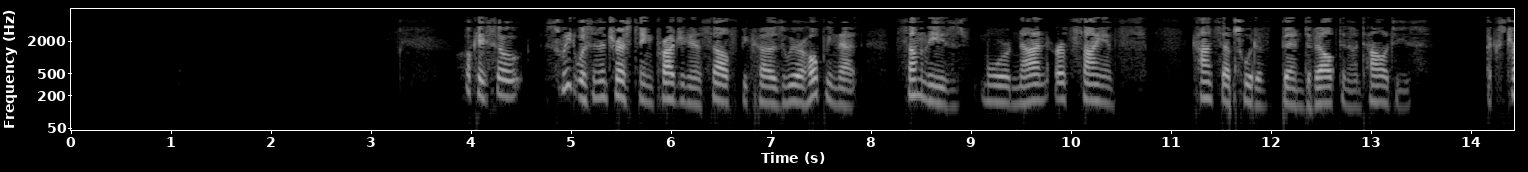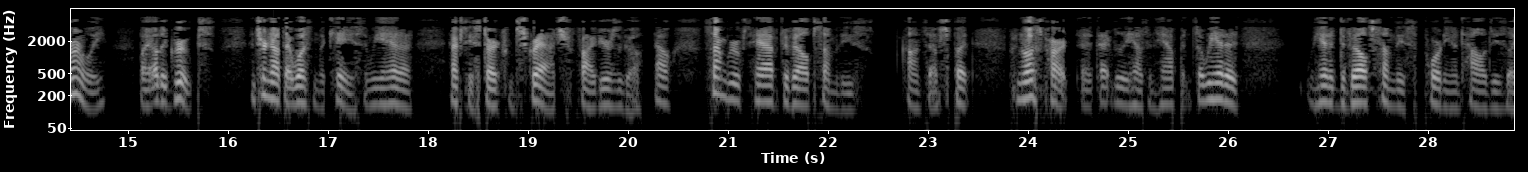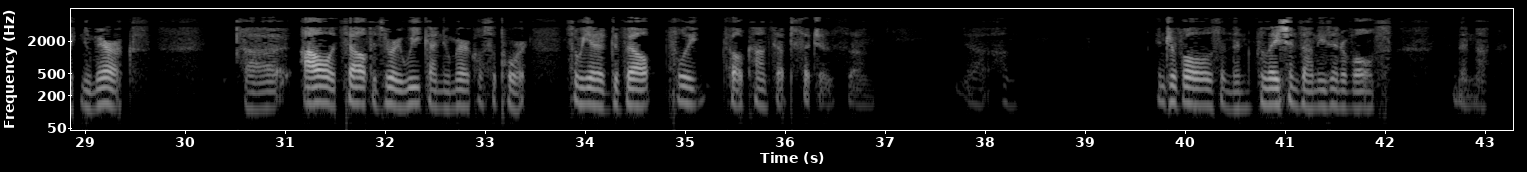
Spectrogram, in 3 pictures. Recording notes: Was featured both as an augmented conference call and simultaneously on NASA's "SecondLife: Explorer Island" virtual world settings.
